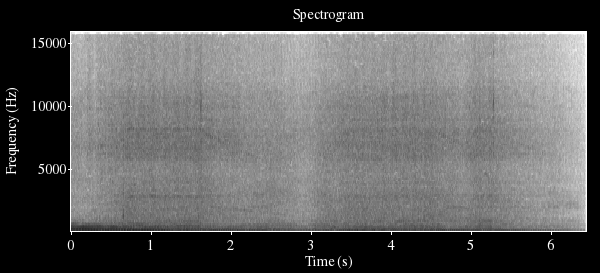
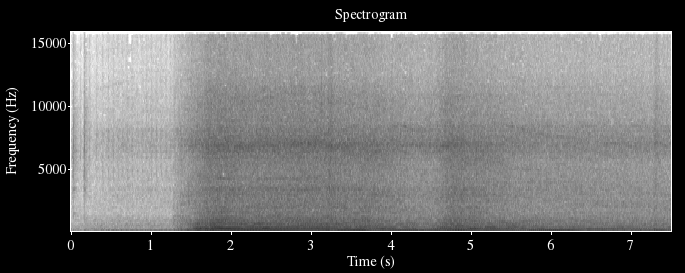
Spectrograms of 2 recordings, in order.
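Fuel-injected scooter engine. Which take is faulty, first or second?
second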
